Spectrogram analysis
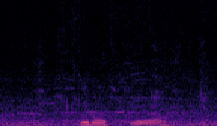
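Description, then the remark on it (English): Two short, nasal quacking calls from ducks, close together, sounding over steady outdoor background noise. “All these birds are very noisy today, aren't they?”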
